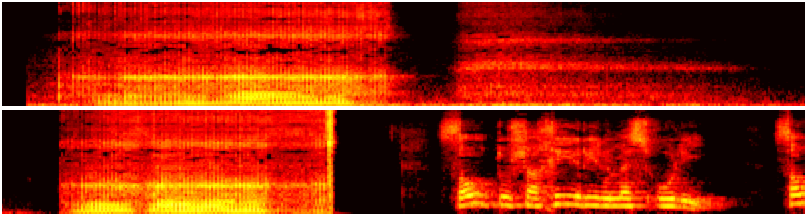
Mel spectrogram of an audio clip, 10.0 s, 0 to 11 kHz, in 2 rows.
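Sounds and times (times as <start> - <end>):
person snoring loudly: 0.3 - 4.6, 5.4 - 7.2
breathy out-breath: 2.8 - 4.8.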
